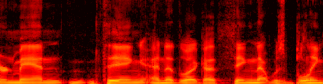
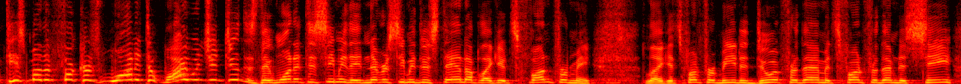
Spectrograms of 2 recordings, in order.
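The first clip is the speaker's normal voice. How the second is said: high-pitched indignant rant; worked-up, aggrieved venting; pissed off; 12 semitones higher than usual. Retold or imitated. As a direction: reenact being furious, pitched way up. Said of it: "and I'm pissed".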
